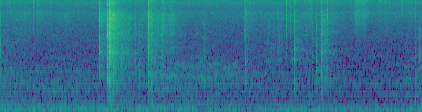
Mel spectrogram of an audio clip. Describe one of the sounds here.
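Crayons clatter against a plastic box.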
